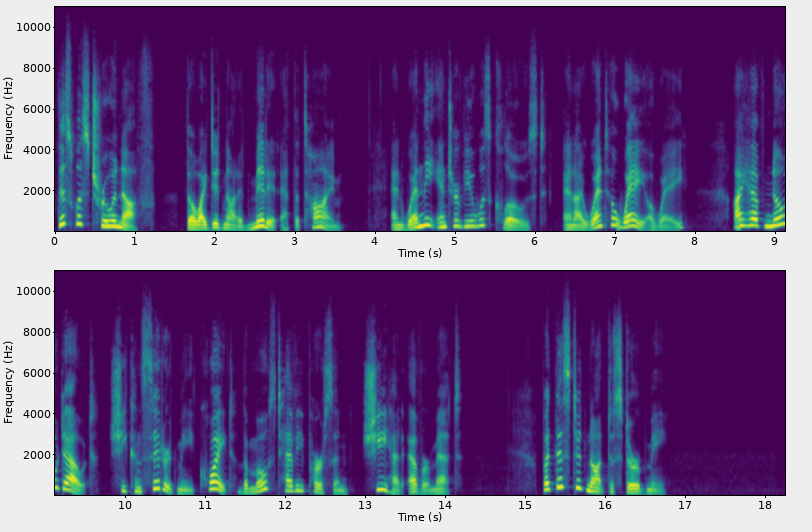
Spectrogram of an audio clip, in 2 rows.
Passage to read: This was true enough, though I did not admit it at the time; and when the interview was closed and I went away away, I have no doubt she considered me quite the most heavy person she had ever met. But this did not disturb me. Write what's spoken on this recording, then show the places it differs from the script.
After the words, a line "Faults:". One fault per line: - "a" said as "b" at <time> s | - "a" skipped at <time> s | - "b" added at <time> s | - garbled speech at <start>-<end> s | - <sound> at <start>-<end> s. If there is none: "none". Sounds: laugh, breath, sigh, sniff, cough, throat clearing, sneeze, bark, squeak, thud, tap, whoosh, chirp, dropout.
This was true enough, though I did not admit it at the time; and when the interview was closed and I went away away, I have no doubt she considered me quite the most heavy person she had ever met. But this did not disturb me.
Faults:
none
